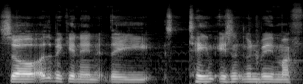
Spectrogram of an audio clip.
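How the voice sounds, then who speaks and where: A man with an English accent at a moderate pace, in a monotone, flat intonation. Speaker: gaming youtuber. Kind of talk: gameplay commentary. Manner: halting.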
